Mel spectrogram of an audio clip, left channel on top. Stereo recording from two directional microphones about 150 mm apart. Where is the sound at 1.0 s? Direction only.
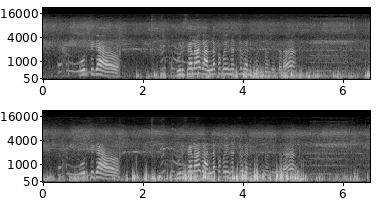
15° right (ahead or behind).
